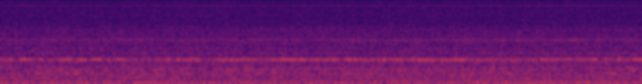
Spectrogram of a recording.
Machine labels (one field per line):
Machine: fan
